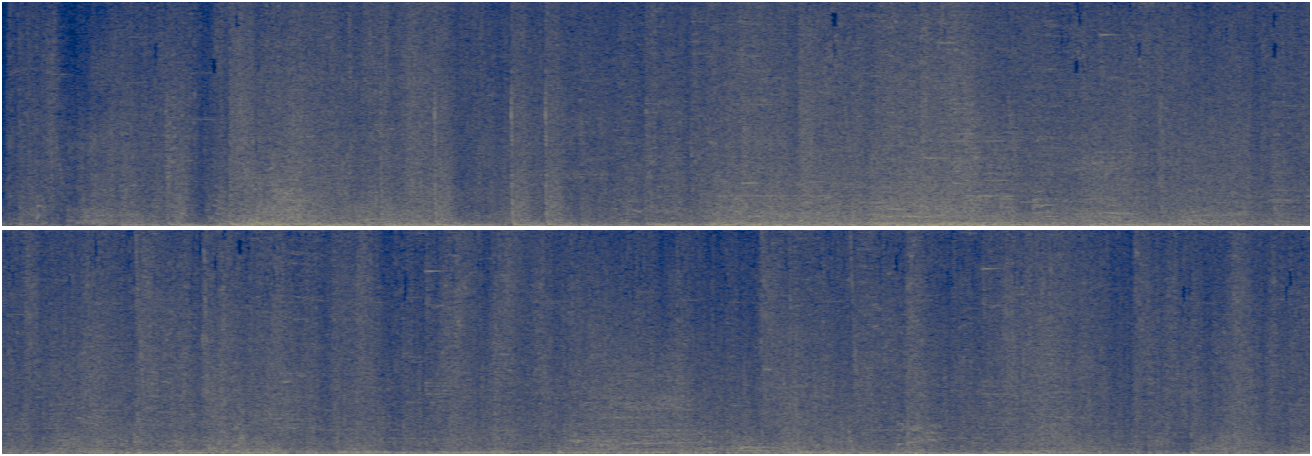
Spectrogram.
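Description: Spell effects whoosh and crackle as fighters clash.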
